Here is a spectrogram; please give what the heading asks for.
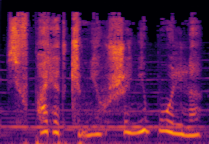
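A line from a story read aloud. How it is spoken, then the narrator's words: Breathless whisper. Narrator (Russian): на одном дыхании прошептала я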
